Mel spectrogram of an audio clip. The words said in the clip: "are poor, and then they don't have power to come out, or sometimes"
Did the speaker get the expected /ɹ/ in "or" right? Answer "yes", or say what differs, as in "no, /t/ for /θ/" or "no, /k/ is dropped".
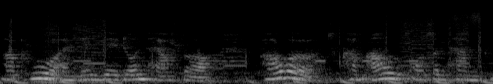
no, /l/ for /ɹ/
